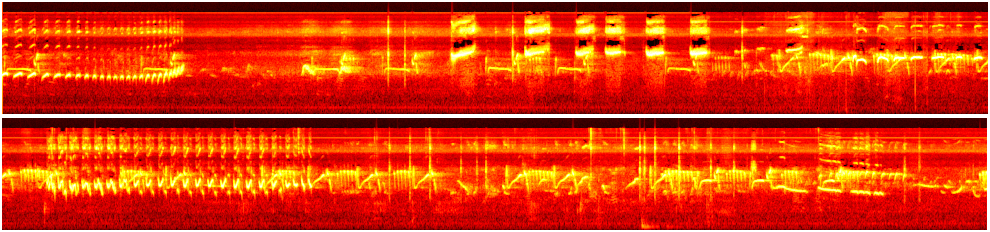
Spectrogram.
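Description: Songbirds singing: rapid trills and strings of repeated chirped notes, with short pauses between phrases.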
